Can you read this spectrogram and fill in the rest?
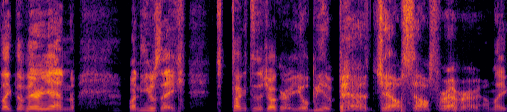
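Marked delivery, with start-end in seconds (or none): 2.9-4.8 slow, drawn-out, raspy and rough voice. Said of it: "other than his raspy voice".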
